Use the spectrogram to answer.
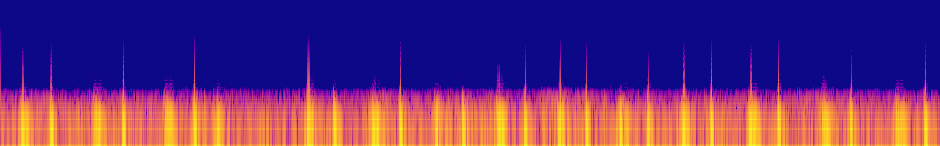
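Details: Adult at rest with arrhythmia after sleep deprivation, cardiac ultrasound Doppler: pulsing heartbeat whooshes over a low hum, unevenly spaced with a noticeable pause. Irregular heartbeat (arrhythmia).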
